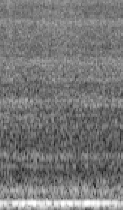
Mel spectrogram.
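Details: Miller oil furnace blower motor giving a steady heavy electrical hum but not spinning up; it starts only when spun by hand. It was very hot when removed and was replaced with a new motor and fan housing.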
